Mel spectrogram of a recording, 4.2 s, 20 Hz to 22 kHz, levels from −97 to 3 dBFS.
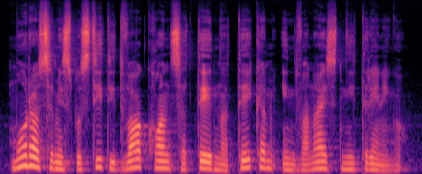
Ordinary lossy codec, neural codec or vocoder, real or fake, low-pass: none; none; real; none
